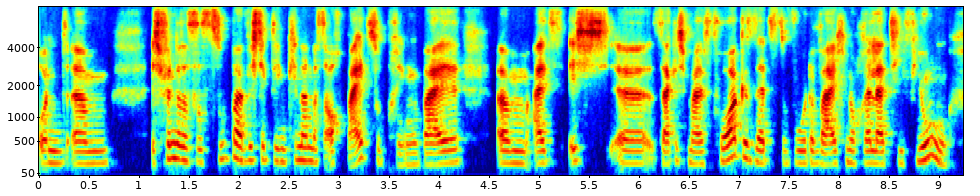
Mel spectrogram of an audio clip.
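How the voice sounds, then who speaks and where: Set against a quiet background, a woman with a fairly low pitch speaks at a moderate pace in a bright, sharp tone, her pitch varying in an ordinary way. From Frankfurt am Main, Hesse. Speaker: entrepreneur and mother. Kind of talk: interview.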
